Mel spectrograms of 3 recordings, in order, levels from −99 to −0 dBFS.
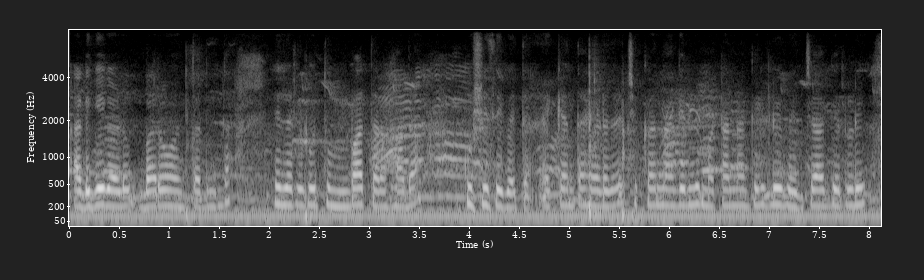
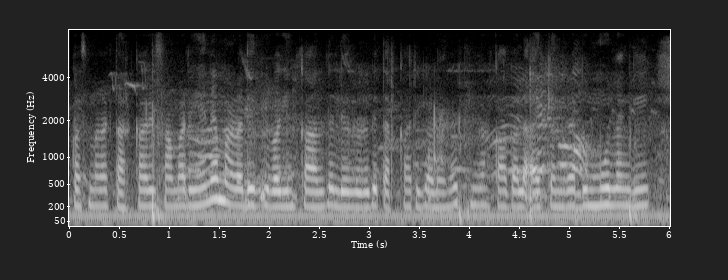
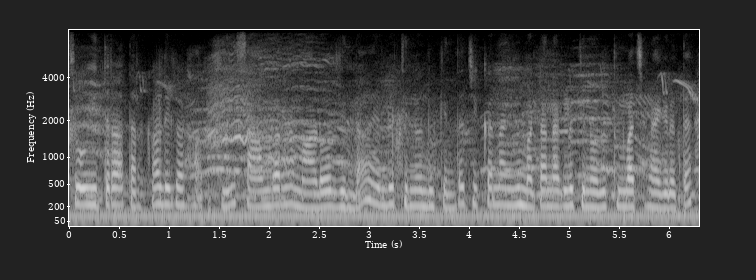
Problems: background sounds at intervals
